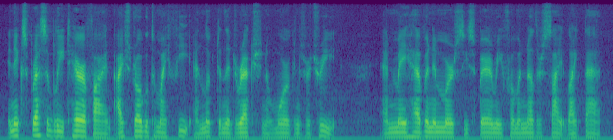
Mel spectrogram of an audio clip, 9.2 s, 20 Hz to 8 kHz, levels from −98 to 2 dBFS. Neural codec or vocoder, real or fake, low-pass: none; real; 7.2 kHz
